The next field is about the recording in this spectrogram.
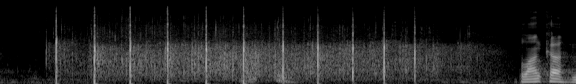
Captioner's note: applause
